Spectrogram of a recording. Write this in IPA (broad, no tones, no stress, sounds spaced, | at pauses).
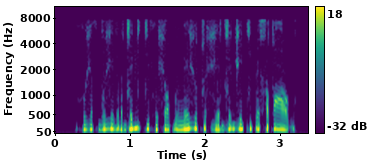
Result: h u ʒ ɤ θ ɡ o ʒ i r ɤ d͡z e dʲ ɔ tʲ e h ɯ ʃ ɔ ɓ ɯ n e ʒ u t͡s ɔ ʃ ʒ e d͡z e d͡ʒ i tʲ u ɓ ɛ x u tˤ ʕ ɔ ɡ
